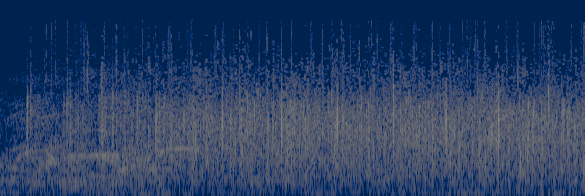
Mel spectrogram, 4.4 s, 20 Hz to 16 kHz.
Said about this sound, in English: Did y'all know you hadn't clapped for about 15 minutes? But when I told you the story, I didn't even know you were going to clap at that part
